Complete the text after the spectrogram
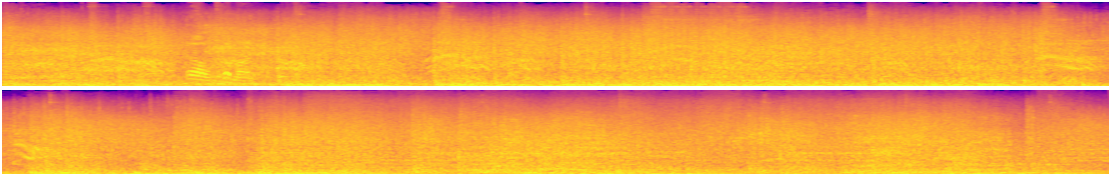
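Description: Game weapons whoosh and clash against stone.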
